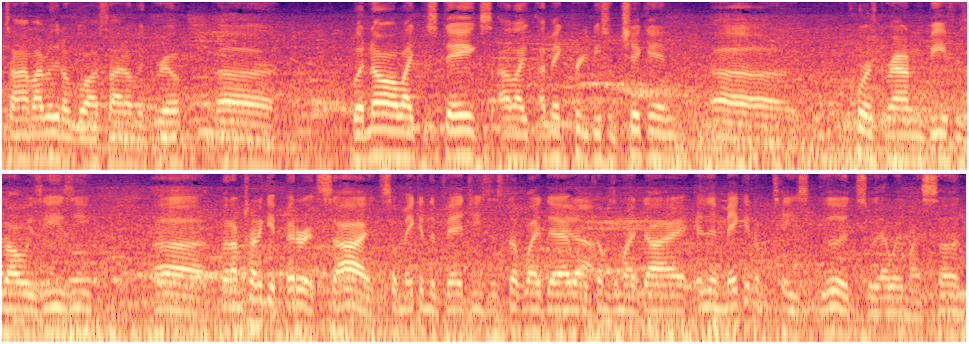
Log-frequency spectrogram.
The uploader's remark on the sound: LIVE at UFC X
